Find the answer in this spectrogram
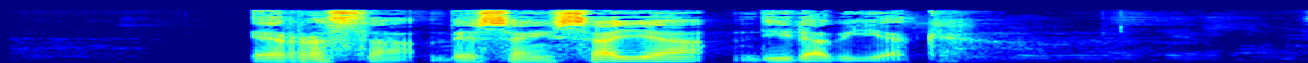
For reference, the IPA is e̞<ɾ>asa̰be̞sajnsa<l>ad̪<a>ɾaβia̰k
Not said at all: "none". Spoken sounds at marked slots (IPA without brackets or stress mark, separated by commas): r, ʎ, i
